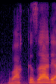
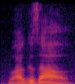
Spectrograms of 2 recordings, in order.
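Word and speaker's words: вокзал: 그래서 거기 제가 적어 놓은 대로 소리는 와크잘이 아니라 와그잘, 그러니까 끄가 그라는 유성으로 이제 변하는 그런 현상이 일어나는 거죠. 유성자음과 무성자음은 여러분들 교재 표에 제가 이제 정리를 해 놓았습니다.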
